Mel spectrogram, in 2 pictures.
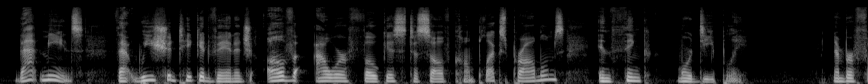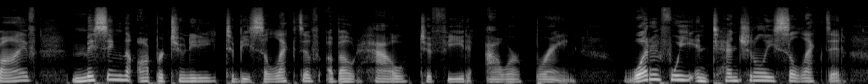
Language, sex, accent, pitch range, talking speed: English, male, American, 135-175 Hz, 130 wpm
